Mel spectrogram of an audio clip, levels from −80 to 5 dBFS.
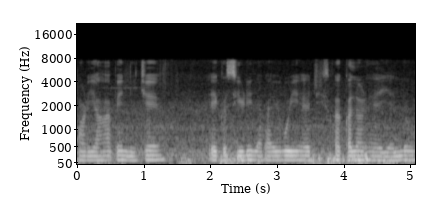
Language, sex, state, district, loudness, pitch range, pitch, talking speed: Hindi, male, Gujarat, Valsad, -18 LUFS, 120-130 Hz, 125 Hz, 165 wpm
